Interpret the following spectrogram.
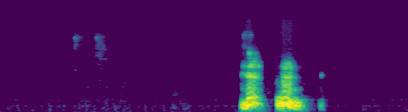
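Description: A man's short laugh: two loud bursts about two and a half seconds in, with a small trailing sound just after.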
